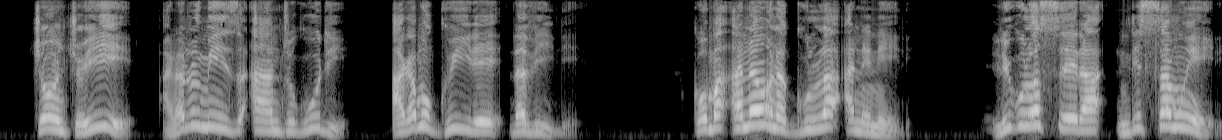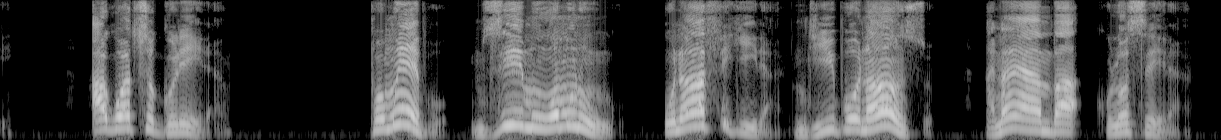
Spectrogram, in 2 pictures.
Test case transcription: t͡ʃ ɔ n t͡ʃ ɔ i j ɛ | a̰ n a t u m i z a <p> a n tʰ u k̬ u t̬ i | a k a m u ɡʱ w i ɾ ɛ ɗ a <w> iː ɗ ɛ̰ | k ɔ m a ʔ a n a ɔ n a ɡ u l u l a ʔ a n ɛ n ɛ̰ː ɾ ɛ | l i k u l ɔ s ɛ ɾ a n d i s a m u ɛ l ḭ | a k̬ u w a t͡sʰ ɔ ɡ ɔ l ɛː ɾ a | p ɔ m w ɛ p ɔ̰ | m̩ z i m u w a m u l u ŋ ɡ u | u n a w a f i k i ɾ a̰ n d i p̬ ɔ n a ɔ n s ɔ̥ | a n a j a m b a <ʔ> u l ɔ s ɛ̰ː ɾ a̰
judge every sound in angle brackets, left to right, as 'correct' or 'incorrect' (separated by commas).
incorrect, incorrect, incorrect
